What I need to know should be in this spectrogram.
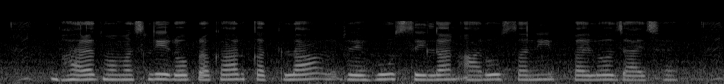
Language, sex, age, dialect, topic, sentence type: Maithili, female, 18-24, Angika, agriculture, statement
